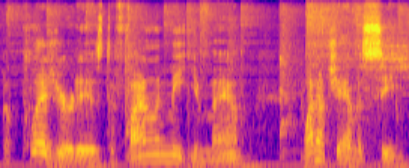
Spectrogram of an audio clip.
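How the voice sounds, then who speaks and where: A man's voice: medium pitch, lively intonation, fairly quick, soft background music, close to an everyday voice. A man voicing an eager, rambling cowboy who pours on folksy charm in an audiobook. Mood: folksy, polite. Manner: gushing, folksy, run-on politeness.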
